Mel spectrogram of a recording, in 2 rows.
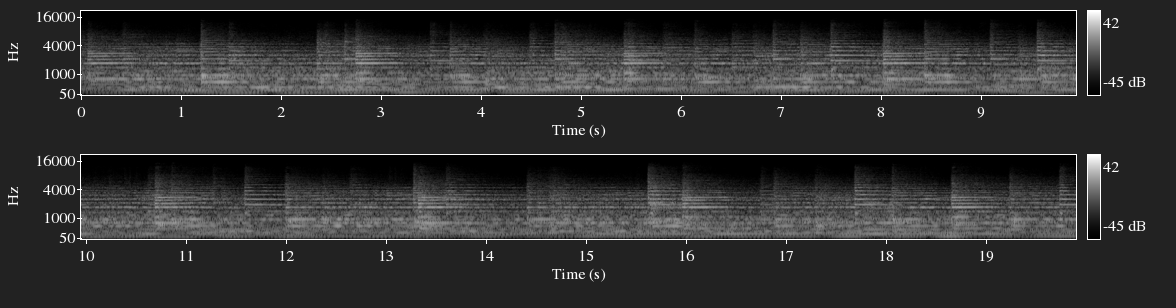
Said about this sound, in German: Es ist 12 Uhr. Sie hören die Glocken der Kirche zum heiligen Sebastian in Fontanella in Vorarlberg.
